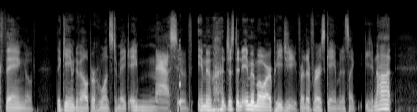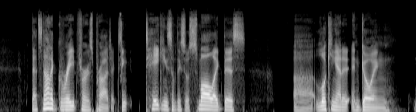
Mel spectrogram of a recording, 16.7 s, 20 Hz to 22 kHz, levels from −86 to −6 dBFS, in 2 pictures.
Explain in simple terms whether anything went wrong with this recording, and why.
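Two short glitches at 3.54–3.61 s and 10.73–10.80 s (after "a great first project") come from damaged data in a compressed stream: the player briefly misread broken frames.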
